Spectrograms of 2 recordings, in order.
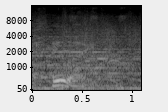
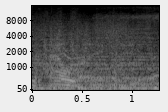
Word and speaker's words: halite: Also, slight pronunciation correction, it's more like halite than howlite.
